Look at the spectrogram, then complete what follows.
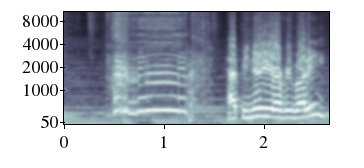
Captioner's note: honk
